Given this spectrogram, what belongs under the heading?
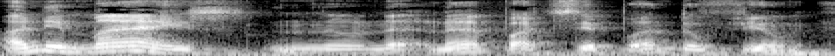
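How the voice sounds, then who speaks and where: Vocal fry runs through this man's speech at a very slow pace. His pitch swings very widely. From Minas Gerais, Brazil. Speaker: film director. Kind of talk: interview answer.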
